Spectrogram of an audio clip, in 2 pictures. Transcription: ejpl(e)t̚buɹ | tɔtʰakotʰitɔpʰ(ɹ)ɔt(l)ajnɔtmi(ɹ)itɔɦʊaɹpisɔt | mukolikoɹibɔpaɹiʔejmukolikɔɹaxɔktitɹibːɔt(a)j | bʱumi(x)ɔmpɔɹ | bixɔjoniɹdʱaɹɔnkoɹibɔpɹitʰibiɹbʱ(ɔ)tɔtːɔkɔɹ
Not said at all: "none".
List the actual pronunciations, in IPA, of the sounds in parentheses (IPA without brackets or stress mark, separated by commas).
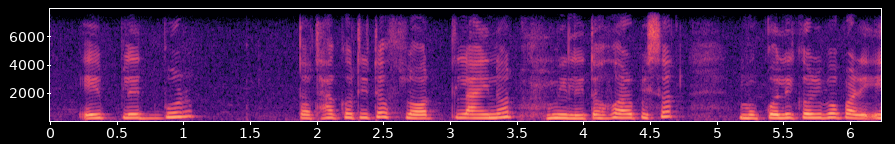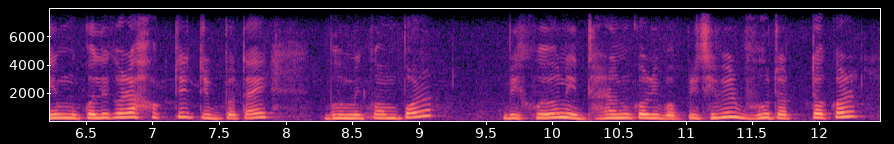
e, l, l, l, a, k, u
